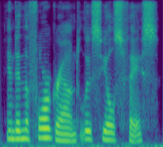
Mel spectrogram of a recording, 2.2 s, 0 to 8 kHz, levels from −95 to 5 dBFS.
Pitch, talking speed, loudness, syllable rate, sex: 155 Hz, 165 wpm, -17 LUFS, 5.0 syllables/s, female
